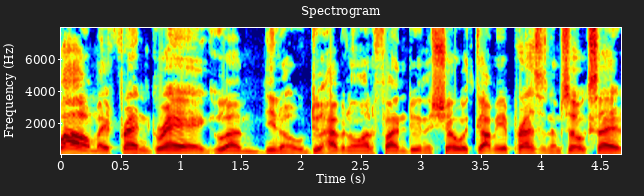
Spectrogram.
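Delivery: ordinary talk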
